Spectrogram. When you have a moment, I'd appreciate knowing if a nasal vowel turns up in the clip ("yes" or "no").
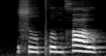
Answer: no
